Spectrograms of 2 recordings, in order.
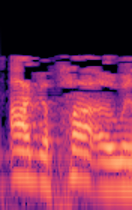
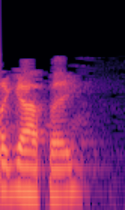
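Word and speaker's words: agapao (ἀγαπάω): And by the way, for all the agape fellowships all across America, it's agapao in the Greek, not agape.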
